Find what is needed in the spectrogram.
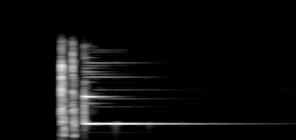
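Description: Two quick mouse-click sound effects about half a second in, followed at once by a single high bell ding that rings on and fades over about a second and a half. This is the notification-bell sound of a YouTube subscribe-button animation.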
